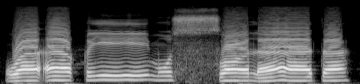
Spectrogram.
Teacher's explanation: alif lam kita namakan dengan alif lam syamsiyah yaitu suaranya kita langsung ke huruf shadnya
